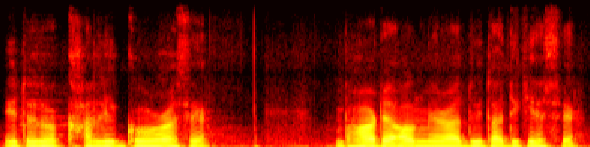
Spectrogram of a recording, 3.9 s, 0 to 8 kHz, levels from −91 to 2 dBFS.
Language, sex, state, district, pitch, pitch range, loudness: Nagamese, male, Nagaland, Kohima, 115 Hz, 110-125 Hz, -19 LUFS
